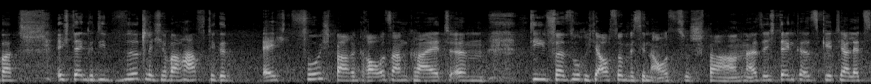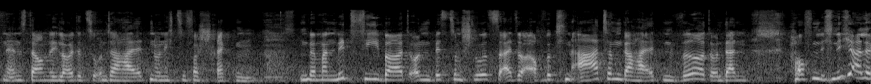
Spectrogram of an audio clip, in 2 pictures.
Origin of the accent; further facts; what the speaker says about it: Altenstadt, Hesse, Germany; Ich komme aus Oberhessen, aus Altenstadt, in der Wetterau, aus der Waldsiedlung, 14% NPD-Wähler.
